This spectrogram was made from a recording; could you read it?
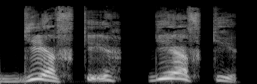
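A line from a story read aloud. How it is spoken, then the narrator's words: Moaning. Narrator (Russian): простонала она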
